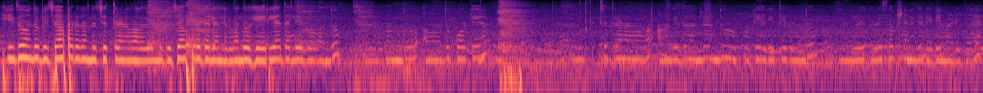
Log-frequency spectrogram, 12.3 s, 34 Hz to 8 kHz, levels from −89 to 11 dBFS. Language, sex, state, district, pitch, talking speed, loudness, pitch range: Kannada, female, Karnataka, Bijapur, 245 Hz, 125 wpm, -19 LUFS, 235-250 Hz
